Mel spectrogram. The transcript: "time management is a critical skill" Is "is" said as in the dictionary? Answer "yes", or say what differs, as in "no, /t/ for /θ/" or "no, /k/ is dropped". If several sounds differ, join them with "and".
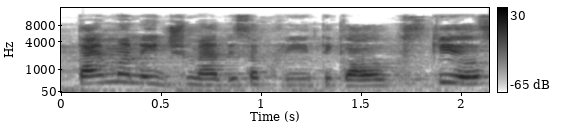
no, /s/ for /z/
